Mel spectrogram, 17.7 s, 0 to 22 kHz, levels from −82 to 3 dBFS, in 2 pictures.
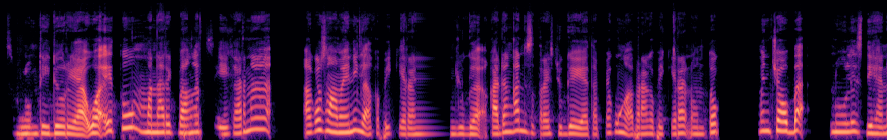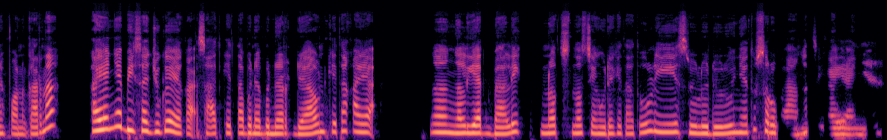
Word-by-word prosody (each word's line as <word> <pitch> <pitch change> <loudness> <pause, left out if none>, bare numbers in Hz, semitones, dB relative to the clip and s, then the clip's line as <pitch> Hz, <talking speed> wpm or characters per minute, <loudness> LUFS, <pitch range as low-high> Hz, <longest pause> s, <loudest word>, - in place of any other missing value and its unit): Sebelum 190 -1 -1
tidur 200 0 +4
ya. 170 -4 +5
Wah 215 +2 +7
itu 275 +7 +1
menarik 230 -4 +2
banget 220 +2 +2
sih 180 - -3
karena 295 +10 0 0.4
aku 220 +6 +2
selama 245 -5 +4
ini 265 +4 +3
nggak 220 - 0
kepikiran 180 -3 -4 0.3
juga 180 0 -1
kadang 235 +7 +2
kan 280 - +2
stres 190 -2 -5
juga 195 0 -1
ya, 175 -1 +1
tapi 175 +5 -9
aku 230 +3 -5
nggak - - -2
pernah 185 0 -2
kepikiran 195 +2 -3
untuk 185 +6 -1 0.4
mencoba 270 0 +5 0.3
nulis 240 0 +1
di 210 - +3
handphone. 190 -2 -3
Karena 190 - +1 0.4
kayaknya 320 +8 +6
bisa 280 -3 +3
juga 245 +4 +1
ya, 220 - +2
Kak, 190 - -4
saat 195 0 -4
kita 205 -1 -5
bener-bener 195 -1 0
down 185 +6 +1
kita 255 +2 -4
kayak 240 -3 -1 0.6
nge 230 0 +2
ngelihat 210 0 +3
balik 195 +6 0 0.2
notes-notes 210 0 -3
yang 195 - -1
udah 195 +1 -3
kita 195 -1 -6
tulis 235 +2 -1
dulu-dulunya 200 +1 +1
itu 310 - -10
seru 250 -5 0
banget 170 +3 -9
sih 390 - -28
kayaknya. 170 - -6
210 Hz, 190 wpm, -19 LUFS, 190-240 Hz, 0.6 s, Wah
